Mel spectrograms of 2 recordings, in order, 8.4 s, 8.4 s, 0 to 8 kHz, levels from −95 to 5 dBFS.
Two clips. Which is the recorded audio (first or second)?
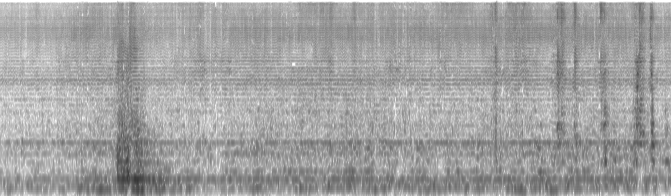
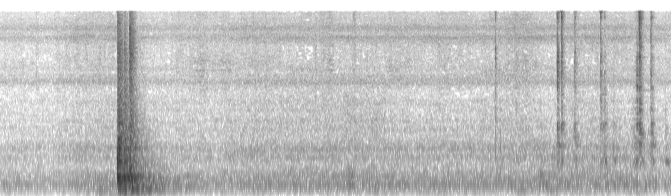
second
